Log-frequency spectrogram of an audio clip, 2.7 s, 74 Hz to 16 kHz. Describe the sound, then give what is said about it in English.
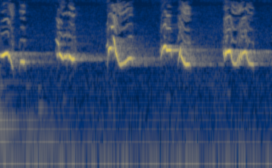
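An American robin calls in a steady series of five bright, warbling phrases about half a second apart, clear, with no voices. “This American robin will lay one egg per day for 3 to 4 days.”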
